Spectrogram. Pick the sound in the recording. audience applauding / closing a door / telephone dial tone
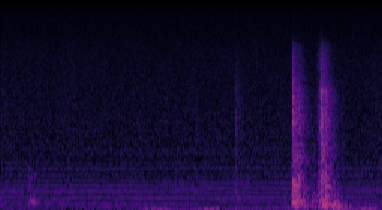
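closing a door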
